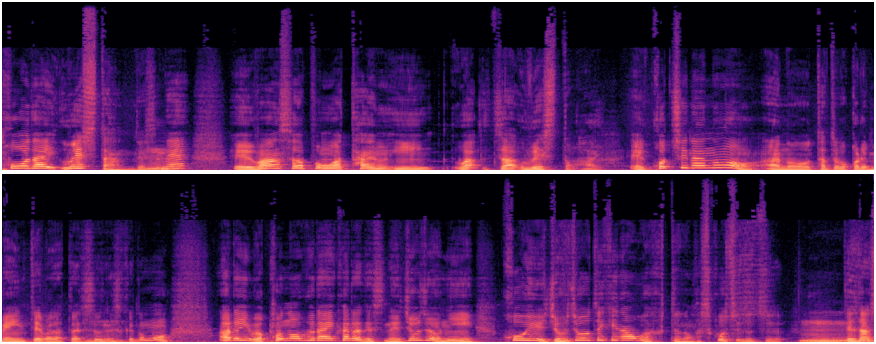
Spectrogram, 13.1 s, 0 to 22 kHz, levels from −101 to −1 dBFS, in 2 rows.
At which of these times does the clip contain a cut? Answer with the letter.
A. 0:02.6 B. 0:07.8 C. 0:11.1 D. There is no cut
D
